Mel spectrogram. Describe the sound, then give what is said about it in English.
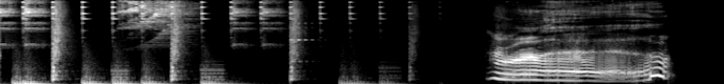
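A series of heavy thumping steps gives way to a loud, wavering, moaning wail, like a voice imitating Mr. Lion crying far away in the forest, lasting about two seconds before stopping abruptly. “He hears Mr. Lion crying far away.”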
